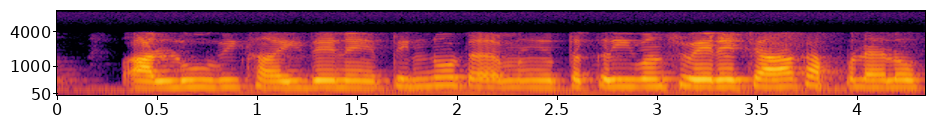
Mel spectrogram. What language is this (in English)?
Punjabi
